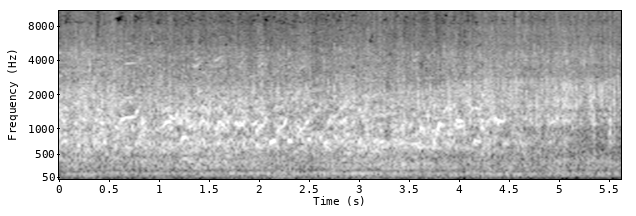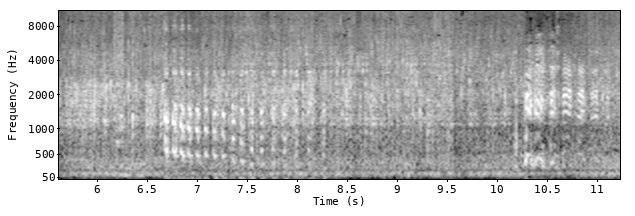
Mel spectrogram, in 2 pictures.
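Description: Salmon steaks sizzling as they fry in hot oil in a pan, a dense crackle that thins out about halfway through. A couple of short squeaky sounds come about 7 and 10 seconds in.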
